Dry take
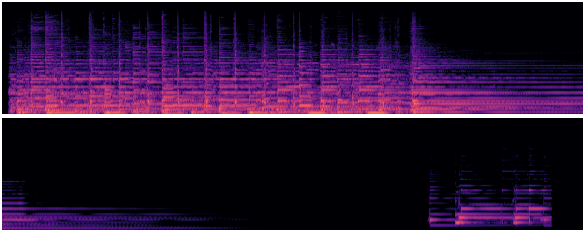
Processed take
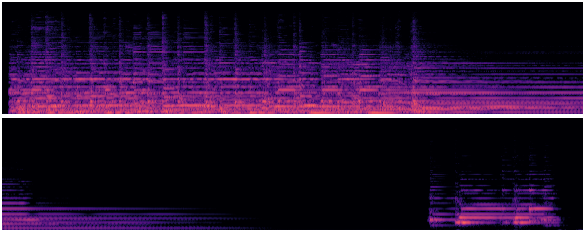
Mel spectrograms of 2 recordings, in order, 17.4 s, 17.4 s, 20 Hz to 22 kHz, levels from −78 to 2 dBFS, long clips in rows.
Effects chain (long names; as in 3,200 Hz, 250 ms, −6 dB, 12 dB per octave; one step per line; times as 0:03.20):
downward compressor 2 to 1, threshold −38 dBFS, peak gain reduction 11 dB
convolution reverb RT60 0.40 s, pre-delay 3 ms, DRR −4.5 dB
level −2.5 dB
